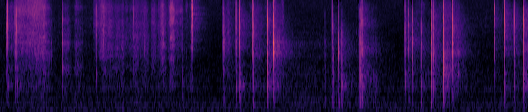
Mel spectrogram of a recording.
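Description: Long nails tap and scratch along the surface of a soft, squeezable plastic body lotion tube that appears full. The result is a quiet, irregular run of sharp, bright clicks and crisp, papery scratching rasps with almost no low end and no ring after each tap.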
